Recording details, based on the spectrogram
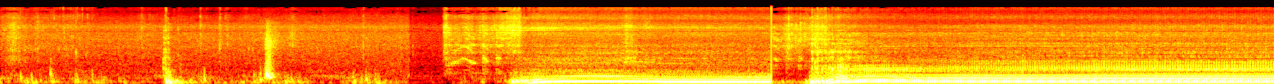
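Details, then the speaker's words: Dodge Durango after swapping the blown engine for a Durango GT engine, first startup: after handling noise it fires at once, settles to a smooth steady idle, takes a short blip and runs evenly. "Now I'm gonna give that our first startup. Well, I really already started up, you know that, because you see it move, but we're gonna give y'all that first startup, let y'all hear it real quick."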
